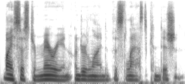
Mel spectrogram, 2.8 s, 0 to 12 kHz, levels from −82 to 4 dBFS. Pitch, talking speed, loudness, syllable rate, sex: 120 Hz, 150 wpm, -22 LUFS, 5.3 syllables/s, male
